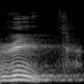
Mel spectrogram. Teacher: री का उच्चारण स्थान होता है मूर्धा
